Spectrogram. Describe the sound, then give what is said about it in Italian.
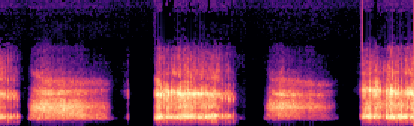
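Steady, rhythmic snoring in the background of an answered phone call, alternating rasping inhales and exhales about five times in four seconds, sounding thin and tinny through the telephone line, with no talking. “Forse tuo cugino sarebbe davvero capace di ronfare per sempre.”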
